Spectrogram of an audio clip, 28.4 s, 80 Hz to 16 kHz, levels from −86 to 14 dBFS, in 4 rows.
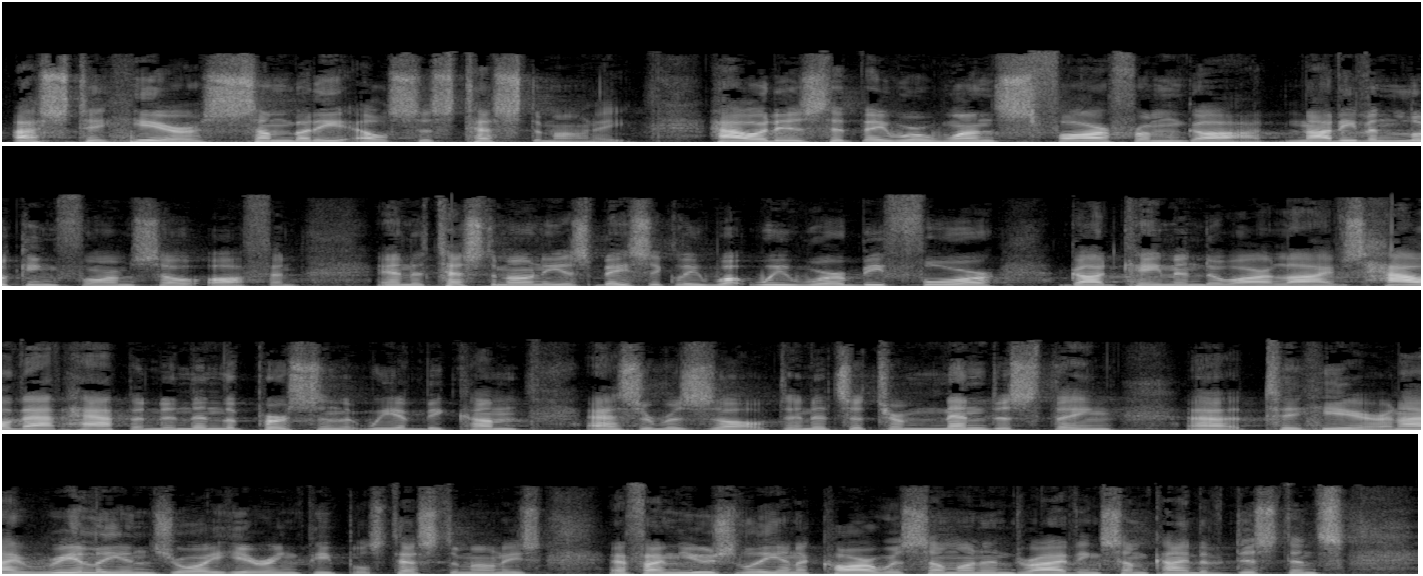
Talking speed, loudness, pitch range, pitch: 170 wpm, -21 LUFS, 120-145 Hz, 130 Hz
